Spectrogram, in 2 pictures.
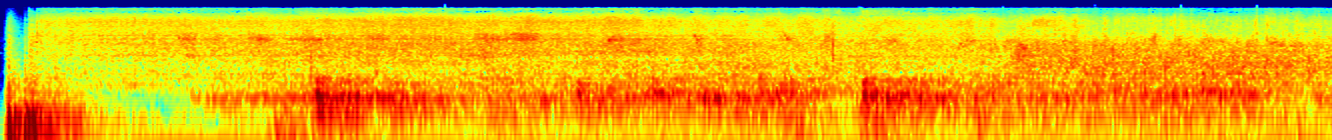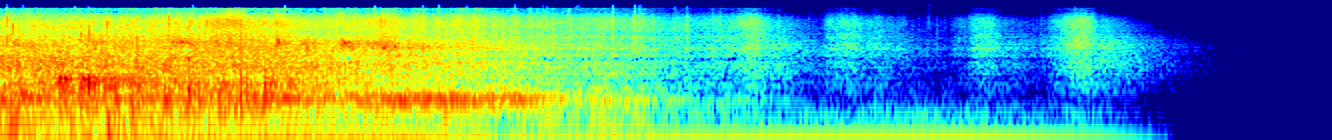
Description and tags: CR VampireStaked
Vampire staking sequence - vampire melts into goo
melt, sizzle, vampire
